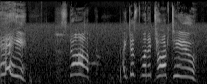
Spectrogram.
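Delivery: shouting. A character calls out to someone she wants to talk to, yelling. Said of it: "Who are you yelling at?".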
